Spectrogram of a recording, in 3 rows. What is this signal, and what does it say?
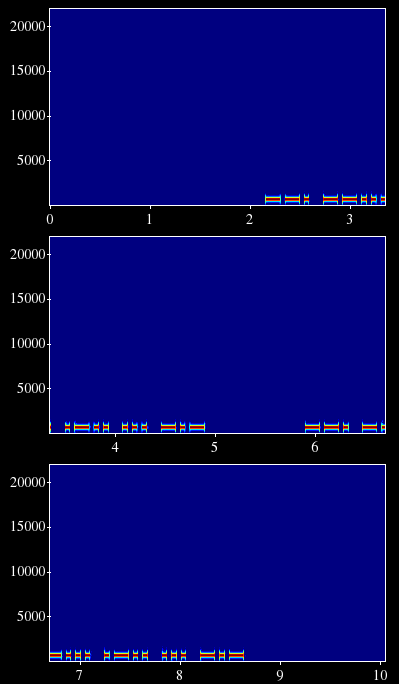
Morse code, heard as a keyed tone, about 25 wpm, 700 Hz. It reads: G7LSK G7LSK
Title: DXCC-100 Call Signs - 5 Characters - Repeated 2x - 25wpm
